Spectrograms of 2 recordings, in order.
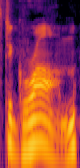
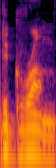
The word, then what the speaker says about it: deGrom: listening to your show, because you don't say it right. It's DeGrom. Everyone else calls him DeGrom, but you guys call him DeGrum for some reason.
